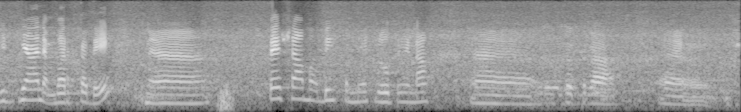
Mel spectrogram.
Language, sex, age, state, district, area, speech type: Sanskrit, female, 45-60, Kerala, Kottayam, rural, spontaneous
